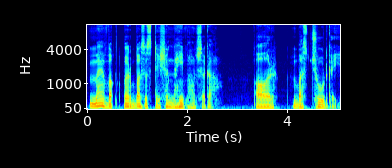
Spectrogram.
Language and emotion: Urdu, sad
